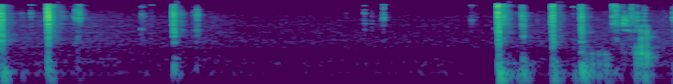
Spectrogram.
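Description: Typing on a computer keyboard at a terminal, a few isolated key clicks followed by a quick burst of rapid keystrokes, close and clear with no talking.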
